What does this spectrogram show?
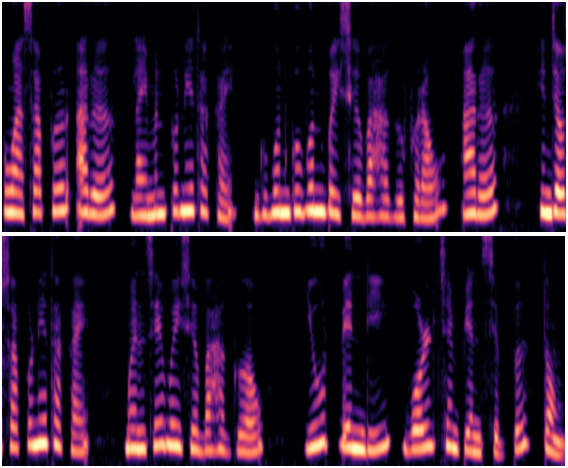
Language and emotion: Bodo, neutral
